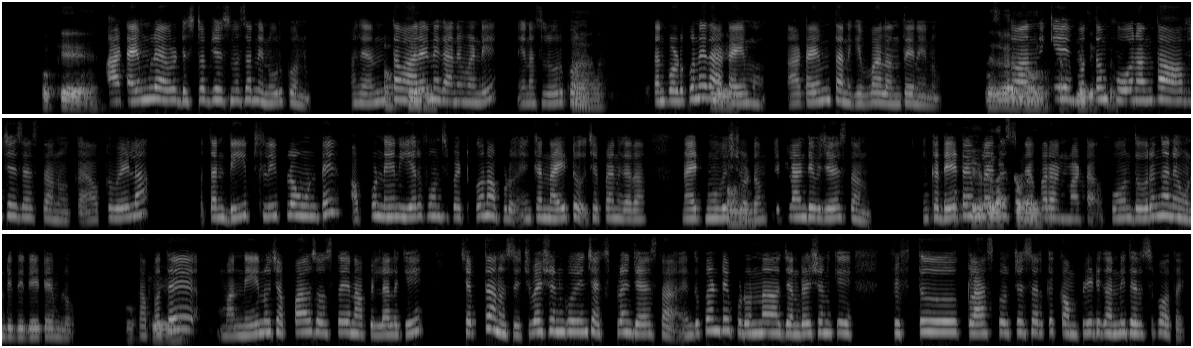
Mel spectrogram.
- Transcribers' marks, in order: in English: "డిస్టర్బ్"; other background noise; in English: "సో"; in English: "కరెక్ట్‌గా"; in English: "ఆఫ్"; background speech; in English: "డీప్ స్లీప్‌లో"; in English: "ఇయర్ ఫోన్స్"; in English: "నైట్"; in English: "నైట్ మూవీస్"; in English: "డే టైమ్‌లో"; in English: "నెవర్"; in English: "రిలాక్స్"; in English: "డే టైమ్‌లో"; in English: "సిచ్యువేషన్"; in English: "ఎక్స్‌ప్లేన్"; in English: "జనరేషన్‌కి ఫిఫ్త్"; in English: "కంప్లీట్‌గా"
- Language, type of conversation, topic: Telugu, podcast, రాత్రి ఫోన్‌ను పడకగదిలో ఉంచుకోవడం గురించి మీ అభిప్రాయం ఏమిటి?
